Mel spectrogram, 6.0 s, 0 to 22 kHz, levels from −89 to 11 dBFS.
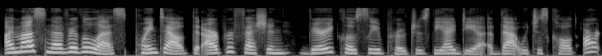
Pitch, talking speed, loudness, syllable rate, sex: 240 Hz, 190 wpm, -19 LUFS, 5.4 syllables/s, female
